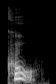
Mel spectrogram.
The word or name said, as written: ko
